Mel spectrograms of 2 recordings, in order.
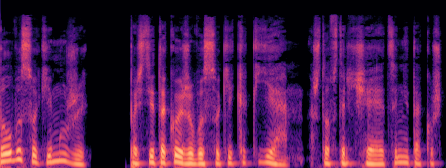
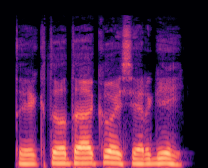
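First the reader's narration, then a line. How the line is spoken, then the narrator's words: Growling. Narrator (Russian): прорычал кретин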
